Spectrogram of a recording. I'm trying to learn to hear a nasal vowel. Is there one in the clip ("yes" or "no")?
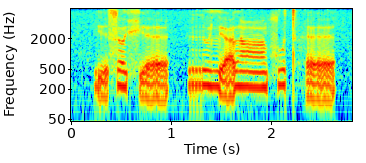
yes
